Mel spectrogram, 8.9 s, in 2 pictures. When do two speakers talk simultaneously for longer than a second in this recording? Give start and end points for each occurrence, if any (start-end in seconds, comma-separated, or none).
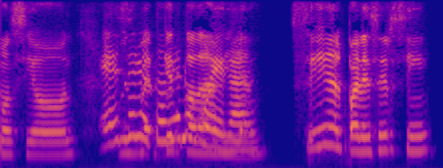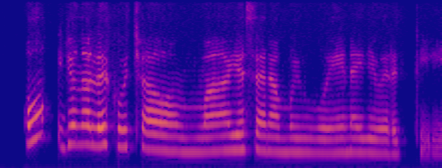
1.1-2.6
